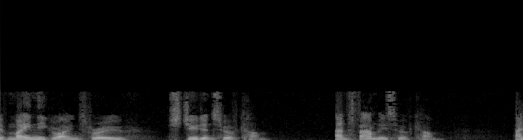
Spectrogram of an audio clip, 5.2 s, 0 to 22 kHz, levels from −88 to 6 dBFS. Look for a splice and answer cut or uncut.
uncut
